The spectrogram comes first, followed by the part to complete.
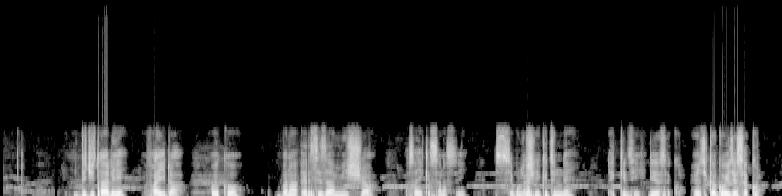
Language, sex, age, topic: Gamo, male, 18-24, government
